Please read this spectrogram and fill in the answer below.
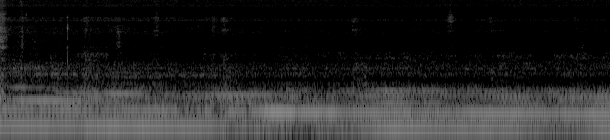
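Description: Near silence: quiet room tone with a faint steady low hum and a few very faint ticks.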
